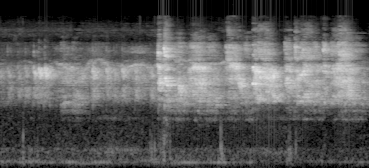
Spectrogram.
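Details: Newly hatched swiftlet chicks produce a continuous high, hissing, buzzy chorus in overlapping pulses, growing louder and denser halfway through.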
